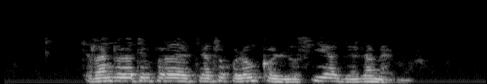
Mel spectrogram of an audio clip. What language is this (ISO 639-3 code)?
spa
